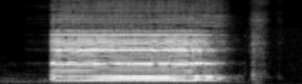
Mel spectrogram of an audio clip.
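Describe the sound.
A small brass call with a reed, like a clarinet's, and a long tube, looking like a tiny metal clarinet, blares one long, loud, nasal note that mimics a cow's bawl, followed by a brief breathy puff. There is no talking.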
